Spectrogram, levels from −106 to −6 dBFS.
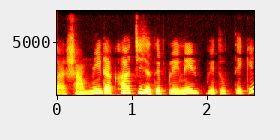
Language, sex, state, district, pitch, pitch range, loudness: Bengali, female, West Bengal, Dakshin Dinajpur, 195 Hz, 180-215 Hz, -18 LUFS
